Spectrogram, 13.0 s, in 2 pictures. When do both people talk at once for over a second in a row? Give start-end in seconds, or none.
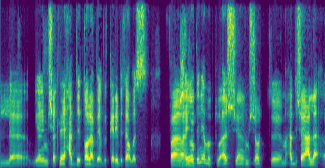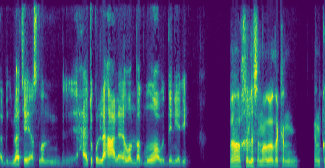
none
